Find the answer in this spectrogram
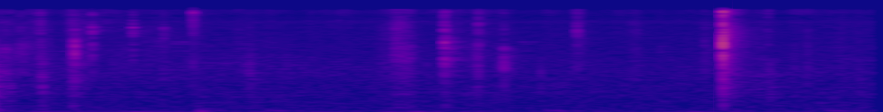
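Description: Scattered light clicks and taps, irregular and quiet, from hands fiddling with a small object on a cloth-covered table. The sharpest click comes near the end, over a low steady room hum.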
